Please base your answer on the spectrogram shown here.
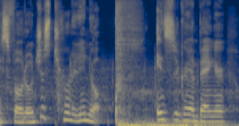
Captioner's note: imitates explosion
